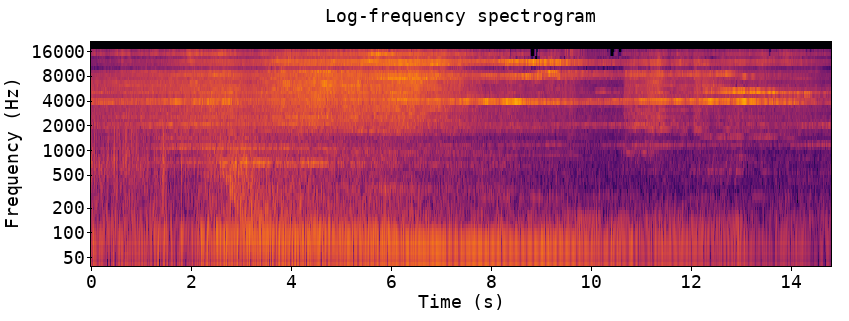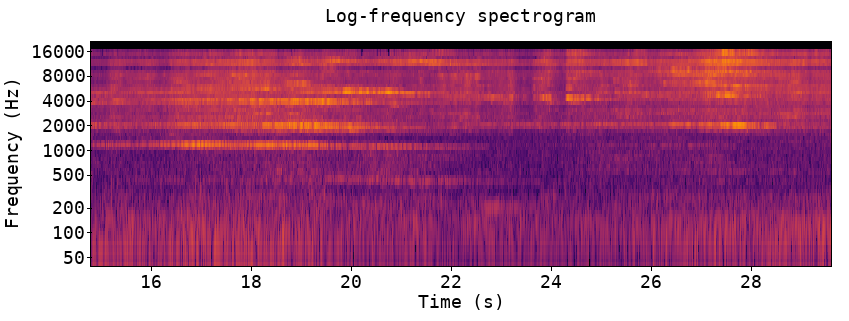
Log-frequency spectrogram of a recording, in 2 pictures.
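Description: Norfolk Southern freight train rolling past, its wheel flanges squealing in high, wavering tones against the rail. A heavy low rumble is loudest over roughly the first dozen seconds, then eases off while the squealing continues.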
